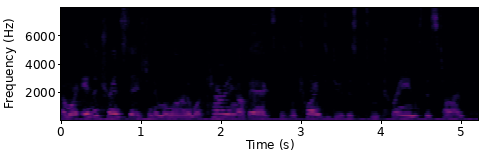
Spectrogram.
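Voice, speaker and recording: A woman's fairly high, animated voice at a fairly quick pace, with lively intonation, hardly any pauses, audible room echo and noticeable background noise. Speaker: psychic medium. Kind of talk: casual chat.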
